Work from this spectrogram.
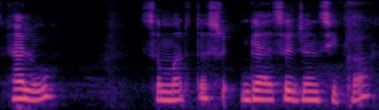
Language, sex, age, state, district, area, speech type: Marathi, female, 30-45, Maharashtra, Satara, urban, spontaneous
